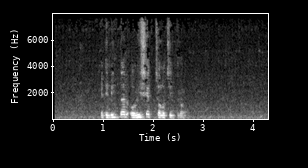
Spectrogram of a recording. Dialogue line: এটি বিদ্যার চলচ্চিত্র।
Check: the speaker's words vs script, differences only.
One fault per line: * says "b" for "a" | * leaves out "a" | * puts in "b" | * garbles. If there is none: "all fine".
* puts in "অভিষেক"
